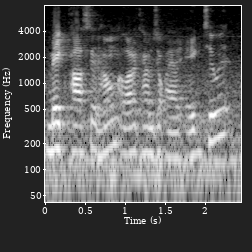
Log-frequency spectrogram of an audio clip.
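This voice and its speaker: With an American accent, a man rattles along at a very fast pace while noticeable background noise plays behind him. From Delaware, US. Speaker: cooking show host. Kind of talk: cooking show chat. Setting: working kitchen, on set. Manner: casual, chatty.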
